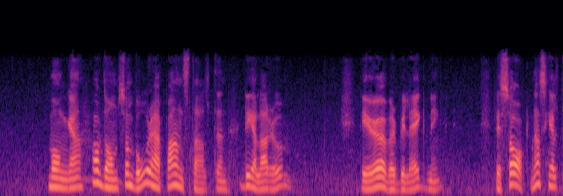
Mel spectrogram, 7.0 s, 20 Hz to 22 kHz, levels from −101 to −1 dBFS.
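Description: Speech over a call link, and the background gets swapped out twice: from 0.00 to 0.15 s and again from 5.89 to 6.01 s it turns into a flat, featureless hiss about 2 dB quieter. That's comfort noise in place of the background, likely from Opus DTX filling pauses the sender didn't transmit. Around 2.33 to 2.42 s there's a brief echo leak, a very faint copy of the voice trailing about 276 ms behind, most likely a loudspeaker pickup the far end's echo canceller didn't fully remove.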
